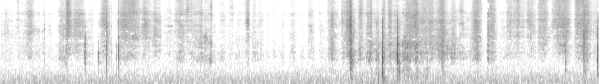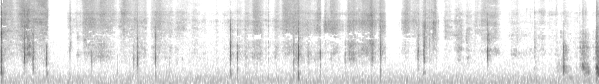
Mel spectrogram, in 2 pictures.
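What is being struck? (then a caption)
Thin printed paper page. A flat, solid torn strip of thin printed book page is crumpled, scrunched and rubbed between the fingertips of both hands, then pressed flat on a table. The sound is a quiet, bright, dry crackle and rustle with many sharp crinkly snaps over a soft hissing texture, with almost no low end.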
